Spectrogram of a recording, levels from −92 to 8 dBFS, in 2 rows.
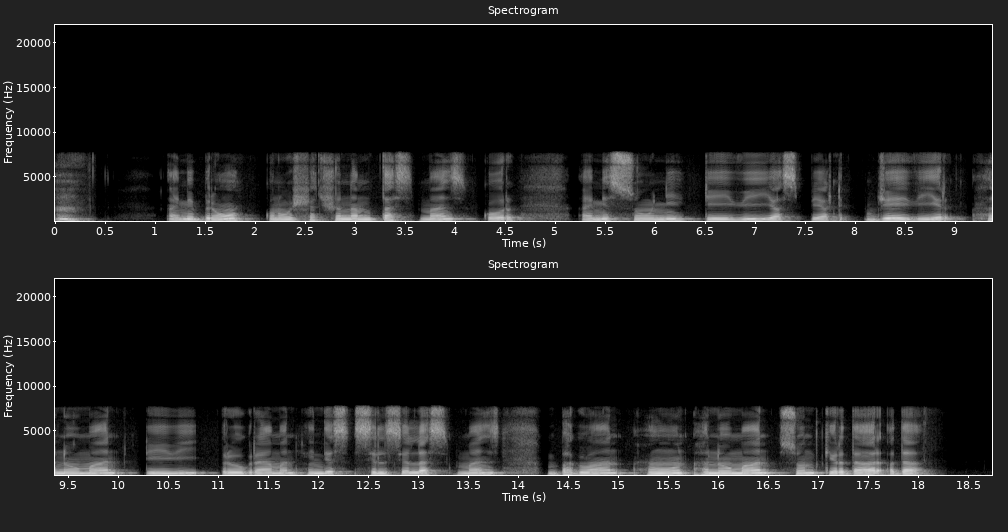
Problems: none marked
